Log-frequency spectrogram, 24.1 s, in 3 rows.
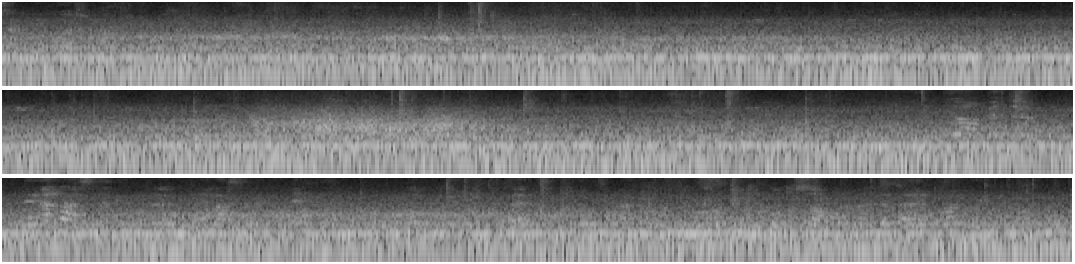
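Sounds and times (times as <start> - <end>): rushing noise: 0.0 - 14.6
train wheels rumbling on rail: 0.0 - 24.0.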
